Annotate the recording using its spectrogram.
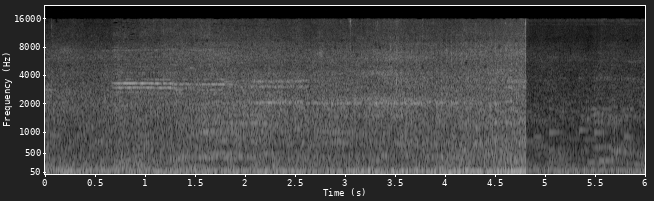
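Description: Road traffic noise, a steady low rumble, cutting off suddenly about five seconds in. A quieter indoor background follows.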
